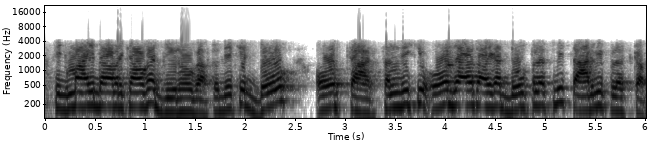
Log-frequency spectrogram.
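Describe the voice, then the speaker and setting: A high-voiced man moves fairly quickly through a physics exam revision lecture at the board. He explains each step and keeps posing rhetorical questions to the students, then answering them himself. The audio is thin and tinny, like a phone line.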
